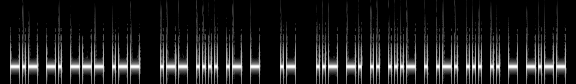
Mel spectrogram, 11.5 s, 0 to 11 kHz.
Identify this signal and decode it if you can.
Morse code, heard as a keyed tone, about 20 wpm, 700 Hz. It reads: KNOW WHAT A UNIVERSITY
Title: Sentences from Top 1500 Words 20wpm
